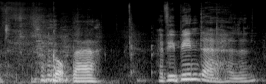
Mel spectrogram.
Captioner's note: laughter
